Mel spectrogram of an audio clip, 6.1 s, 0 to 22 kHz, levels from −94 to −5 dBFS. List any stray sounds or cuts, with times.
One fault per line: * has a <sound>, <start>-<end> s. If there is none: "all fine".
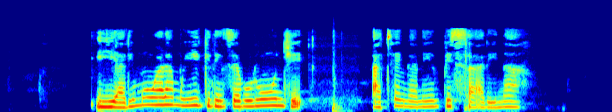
* has a thud, 3.3-3.5 s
